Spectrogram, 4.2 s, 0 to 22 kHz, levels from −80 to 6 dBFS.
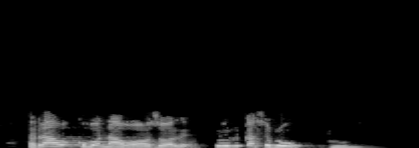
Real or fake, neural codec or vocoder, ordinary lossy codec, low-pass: real; none; AAC, 48 kbps; 5.4 kHz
